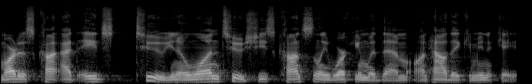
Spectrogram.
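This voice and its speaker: A man speaks at a moderate pace and medium pitch with ordinary pitch variation. The recording is very clean, with a silent background. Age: 40s. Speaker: pastor. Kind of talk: sermon. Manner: halting.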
